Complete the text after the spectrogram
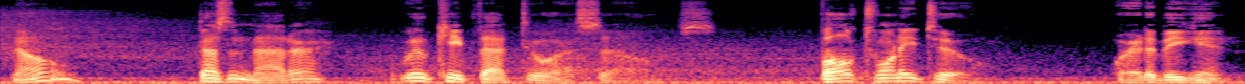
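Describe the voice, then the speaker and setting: Unhurried and fairly low-pitched with big pitch swings, a man's voice brings to life a pompous male scientist, director of operations, in video game dialogue. Smug and condescending, he speaks formally with rhetorical diction and talks down to the listener. The game audio is noisy with ambient sound behind it.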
